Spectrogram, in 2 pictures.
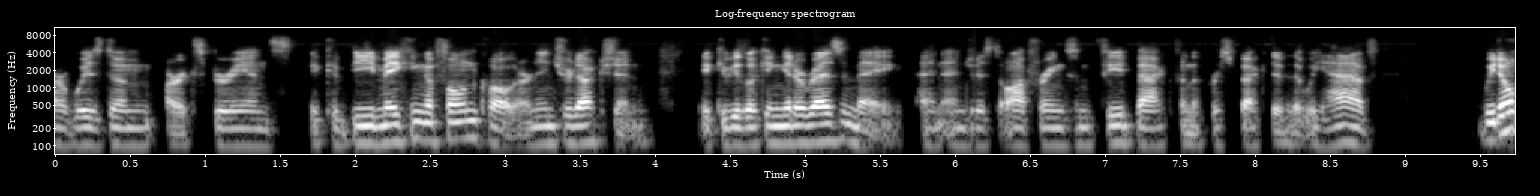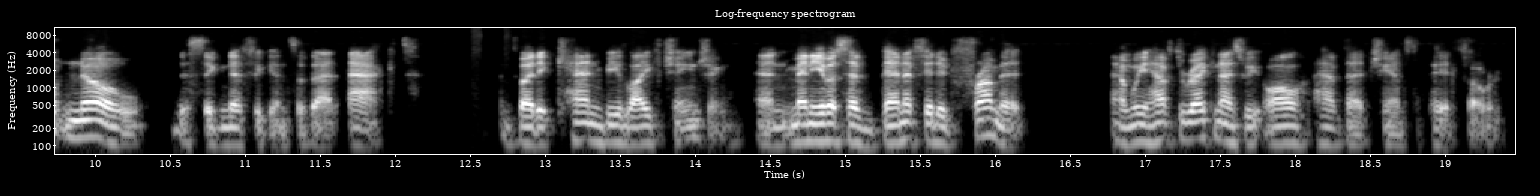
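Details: Adult man speaking; normal speech.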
